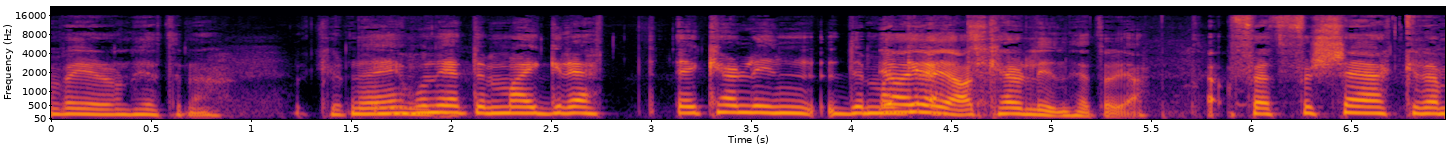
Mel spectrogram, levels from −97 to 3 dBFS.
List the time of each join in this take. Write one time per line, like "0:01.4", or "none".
0:01.5
0:05.8

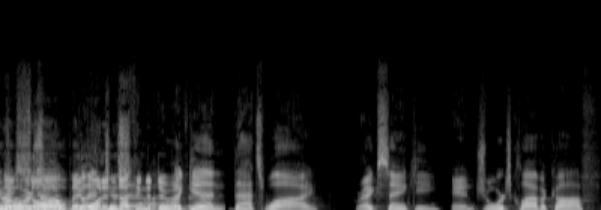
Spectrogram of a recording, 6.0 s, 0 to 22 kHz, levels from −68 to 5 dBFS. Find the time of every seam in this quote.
0:02.2
0:04.4

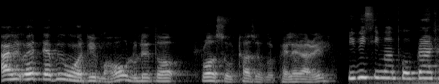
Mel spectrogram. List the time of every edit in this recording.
0:03.4

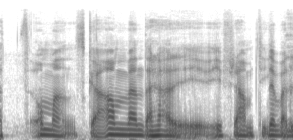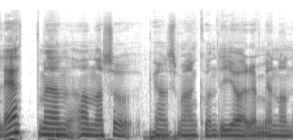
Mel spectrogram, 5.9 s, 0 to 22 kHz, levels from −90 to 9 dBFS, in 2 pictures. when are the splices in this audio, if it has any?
0:02.7

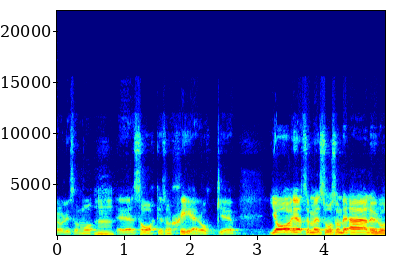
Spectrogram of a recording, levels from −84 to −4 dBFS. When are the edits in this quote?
none

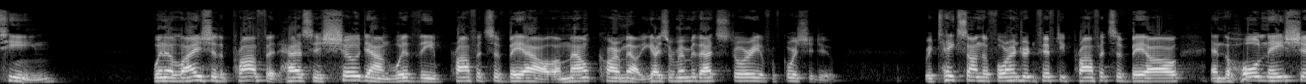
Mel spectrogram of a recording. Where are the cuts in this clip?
none

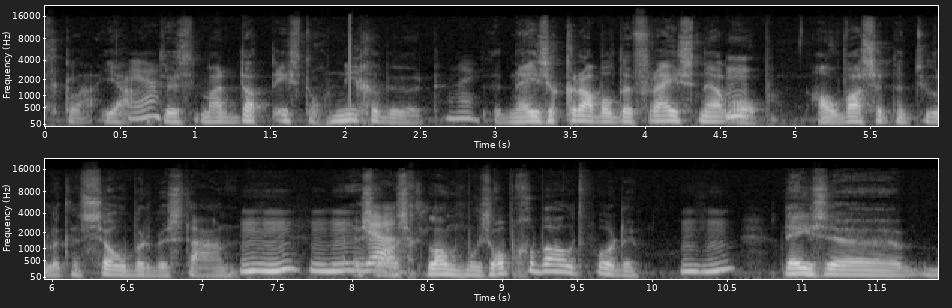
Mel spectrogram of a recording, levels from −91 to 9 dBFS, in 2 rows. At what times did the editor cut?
0:08.4

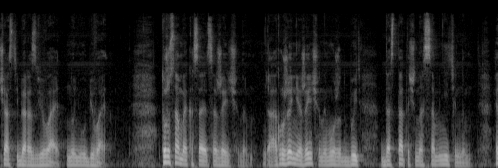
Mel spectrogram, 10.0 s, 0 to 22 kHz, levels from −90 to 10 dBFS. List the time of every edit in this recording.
none

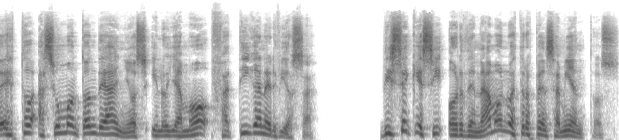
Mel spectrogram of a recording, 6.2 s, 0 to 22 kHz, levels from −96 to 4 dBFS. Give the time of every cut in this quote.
0:03.7

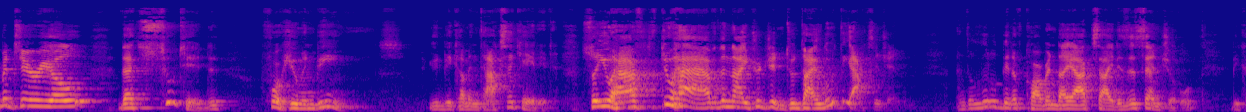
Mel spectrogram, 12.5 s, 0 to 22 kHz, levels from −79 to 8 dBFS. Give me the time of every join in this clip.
0:04.2

